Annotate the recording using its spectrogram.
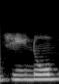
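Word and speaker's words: genome: यहां पे जी साइलेंट नहीं होगा। इसको हम जीनोम ही पढ़ते हैं।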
